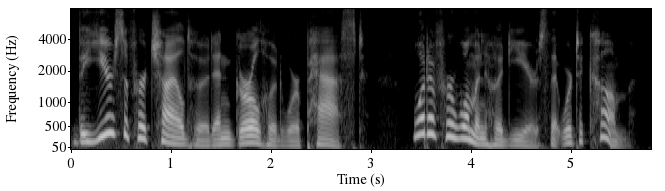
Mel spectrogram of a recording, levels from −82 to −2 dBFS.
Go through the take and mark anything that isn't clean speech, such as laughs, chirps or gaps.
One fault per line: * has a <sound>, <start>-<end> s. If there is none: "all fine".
all fine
